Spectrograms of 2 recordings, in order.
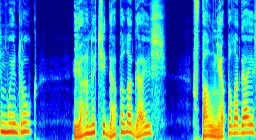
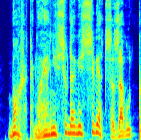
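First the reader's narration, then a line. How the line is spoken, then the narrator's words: Despairing moan. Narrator (Russian): простонал господин Галяткин, ломая руки в отчаянии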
